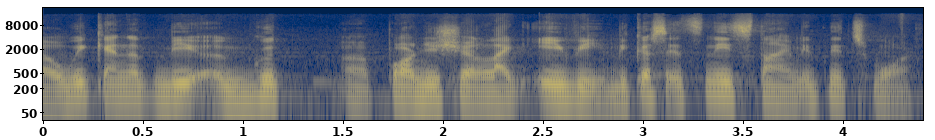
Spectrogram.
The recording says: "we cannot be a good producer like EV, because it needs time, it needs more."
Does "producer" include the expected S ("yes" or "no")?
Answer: no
